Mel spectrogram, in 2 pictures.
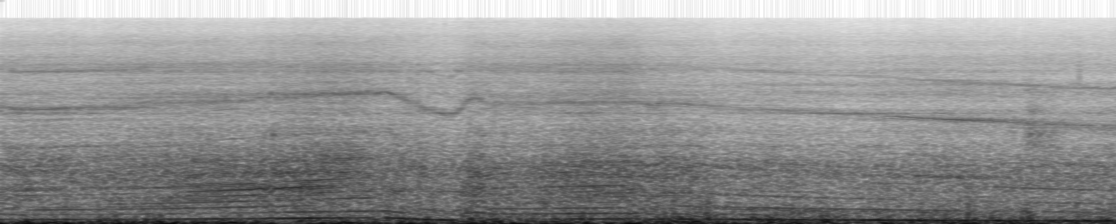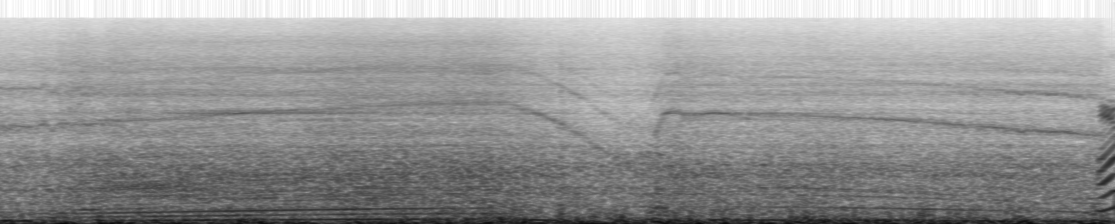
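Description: Motorcycle engine pulling under way, its pitch climbing and then dropping, with gear changes about three seconds in and again near the end, over a steady low rumble of wind and road noise.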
